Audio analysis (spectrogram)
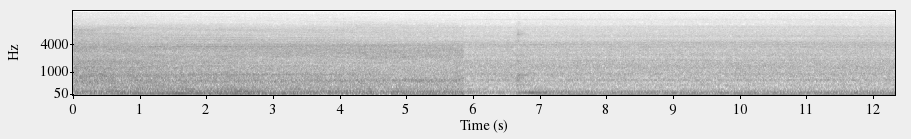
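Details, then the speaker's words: MSI GE76 Raider 11UH gaming laptop (i9-11980HK, RTX 3080) untouched for half an hour, doing nothing: constant airy fan rush with a low drone that eases slightly; fans kick off loud at idle for no reason. "it's just booting off this kick you're not gonna hear the fans what is it doing like why is it kicking off i haven't touched it in like half an hour"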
